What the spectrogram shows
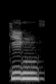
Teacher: แต่เวลาออกเสียงเราออกเสียงแค่เสียงจอจานไม่ออกเสียงตัวรอ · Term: คำควบกล้ำไม่แท้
